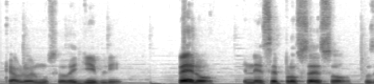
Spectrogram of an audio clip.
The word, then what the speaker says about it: Ghibli: Pues ese estudio que todos sabes, estudio Ghibli, Ghibli se pronunciaría en japonés, y básicamente en el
